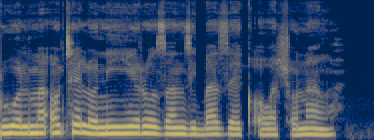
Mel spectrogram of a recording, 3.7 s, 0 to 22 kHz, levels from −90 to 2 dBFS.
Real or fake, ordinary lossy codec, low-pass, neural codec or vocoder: real; none; none; none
